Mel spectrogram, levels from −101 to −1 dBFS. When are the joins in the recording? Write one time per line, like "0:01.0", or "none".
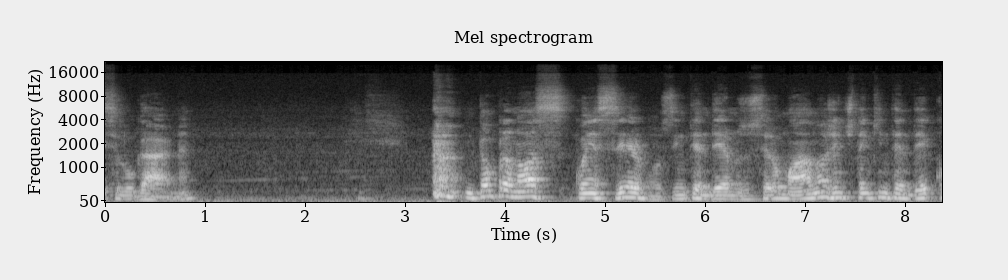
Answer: none

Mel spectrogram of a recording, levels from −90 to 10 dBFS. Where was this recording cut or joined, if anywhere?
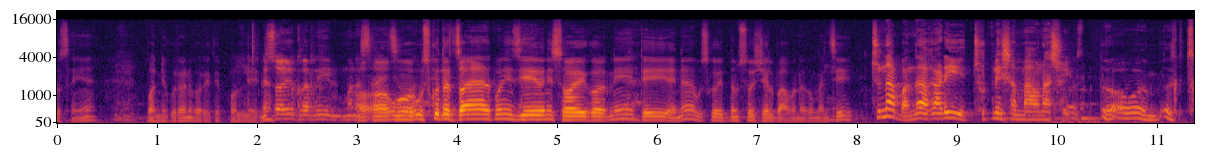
0:08.0

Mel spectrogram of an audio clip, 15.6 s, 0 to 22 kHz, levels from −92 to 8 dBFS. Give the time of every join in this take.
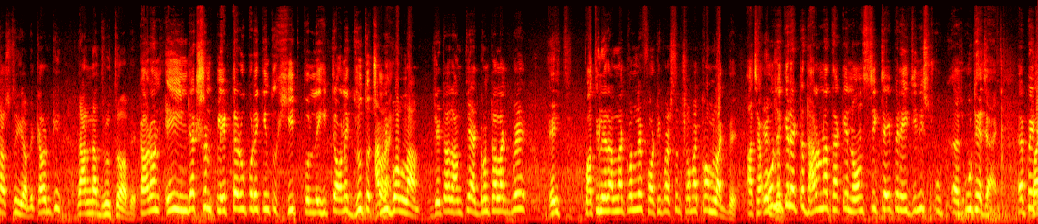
none

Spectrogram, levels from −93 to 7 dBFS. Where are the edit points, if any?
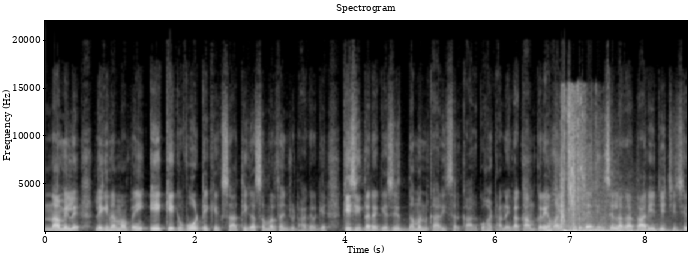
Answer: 0:06.9

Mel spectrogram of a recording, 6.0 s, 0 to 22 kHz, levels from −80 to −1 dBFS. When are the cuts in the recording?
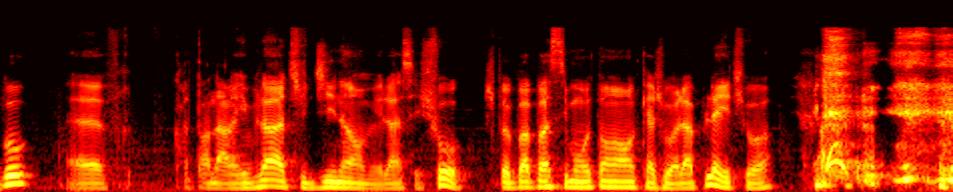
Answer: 0:04.9

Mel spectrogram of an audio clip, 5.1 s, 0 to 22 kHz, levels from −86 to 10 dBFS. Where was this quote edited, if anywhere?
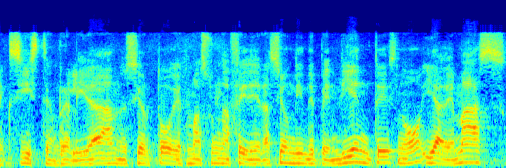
0:03.2

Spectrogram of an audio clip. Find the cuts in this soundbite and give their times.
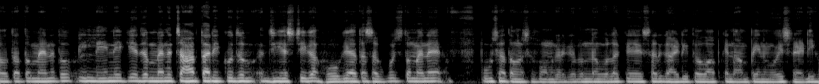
none

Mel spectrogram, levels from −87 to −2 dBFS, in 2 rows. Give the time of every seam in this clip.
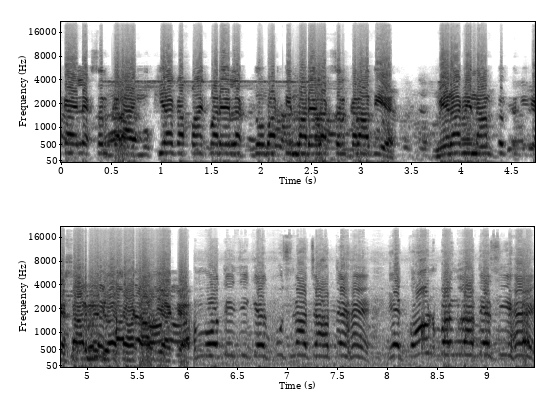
0:06.1

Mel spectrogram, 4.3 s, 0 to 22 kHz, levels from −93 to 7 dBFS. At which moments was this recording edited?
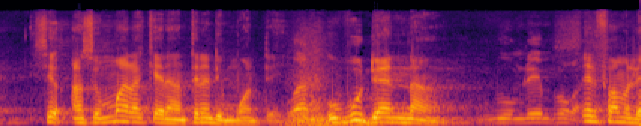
0:02.1

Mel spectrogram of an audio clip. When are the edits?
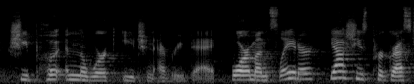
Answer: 0:02.1

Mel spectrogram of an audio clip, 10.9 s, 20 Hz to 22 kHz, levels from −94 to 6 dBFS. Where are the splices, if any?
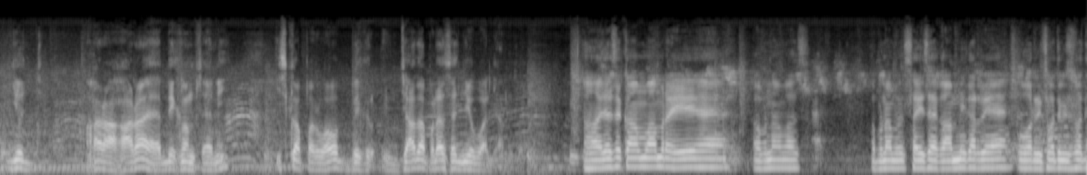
0:05.7

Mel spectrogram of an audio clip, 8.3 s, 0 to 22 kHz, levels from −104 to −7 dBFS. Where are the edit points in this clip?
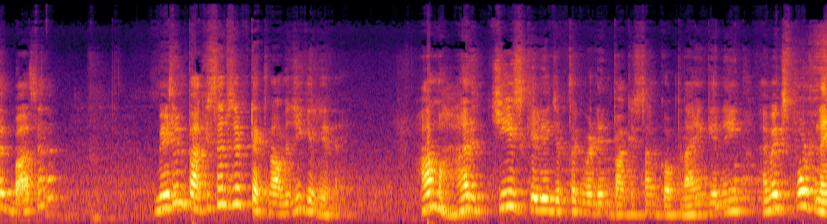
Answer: none

